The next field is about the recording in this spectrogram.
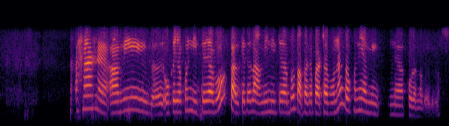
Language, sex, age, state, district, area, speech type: Bengali, female, 60+, West Bengal, Paschim Bardhaman, rural, conversation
